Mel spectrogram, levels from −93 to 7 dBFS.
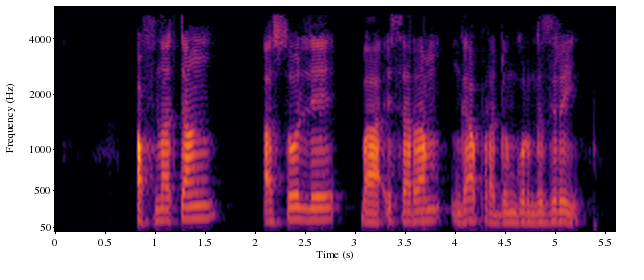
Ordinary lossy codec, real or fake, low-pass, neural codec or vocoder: MP3, 48 kbps; real; 5.4 kHz; none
